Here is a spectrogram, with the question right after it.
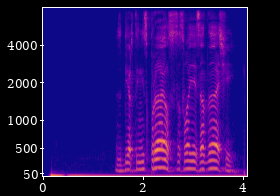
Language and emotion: Russian, angry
